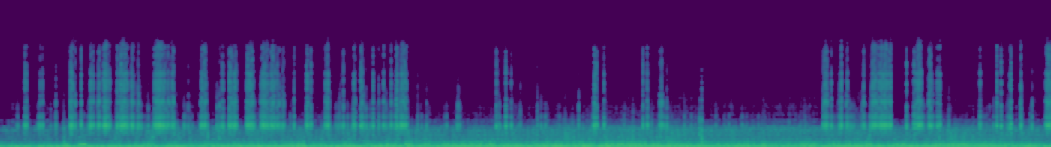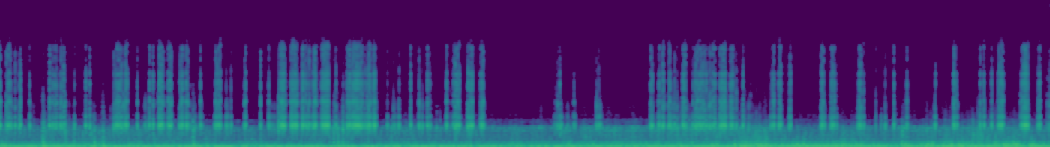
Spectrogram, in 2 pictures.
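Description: Onboard sound of a vehicle riding along a winding road: a steady low drone with wind rushing and crackling over the microphone.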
